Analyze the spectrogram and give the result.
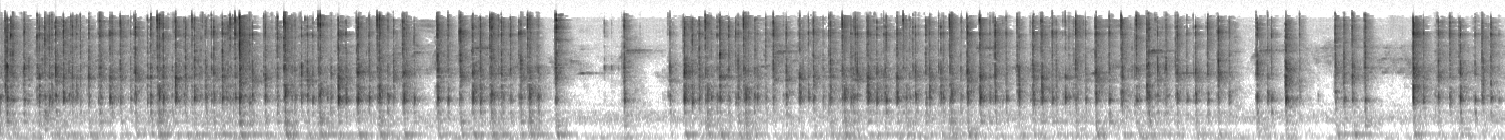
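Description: Both hands type rapidly with short-nailed fingertips on a white full-size plastic mechanical keyboard with plastic keycaps and RGB backlighting, set on a desk with a padded wrist rest. The result is a dense stream of crisp, bright plastic clacks with a low thump under each keystroke, broken by a few brief pauses.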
